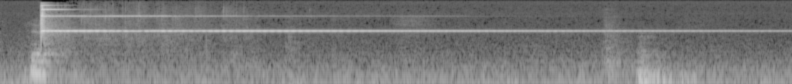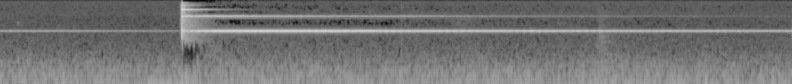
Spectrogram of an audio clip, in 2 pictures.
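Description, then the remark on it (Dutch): A small bell is struck twice, about nine seconds apart. Each bright, high ring rings out clearly and fades slowly over a quiet background, with no talking. “Die klokjes, hè?”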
